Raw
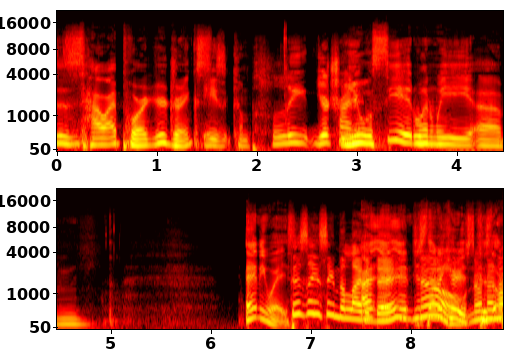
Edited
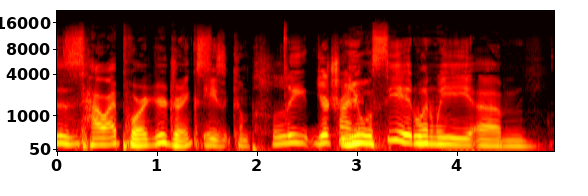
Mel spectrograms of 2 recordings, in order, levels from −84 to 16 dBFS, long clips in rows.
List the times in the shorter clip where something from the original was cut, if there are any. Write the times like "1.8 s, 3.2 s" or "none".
none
